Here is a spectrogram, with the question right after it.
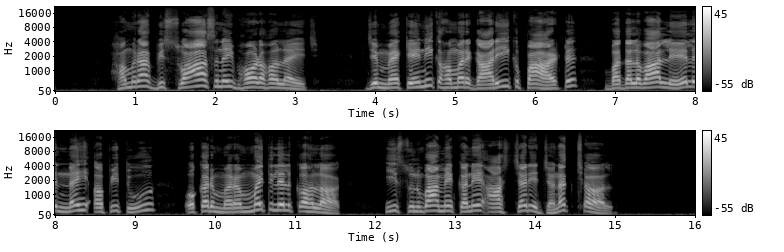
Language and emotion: Maithili, surprised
